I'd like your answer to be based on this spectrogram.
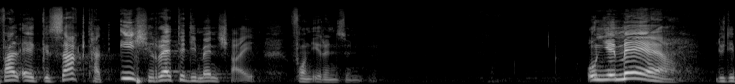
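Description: A man's voice: sits high, pushed and bright. A man preaching an emphatic sermon, repeating phrases and stressing each word. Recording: long hall reverb.

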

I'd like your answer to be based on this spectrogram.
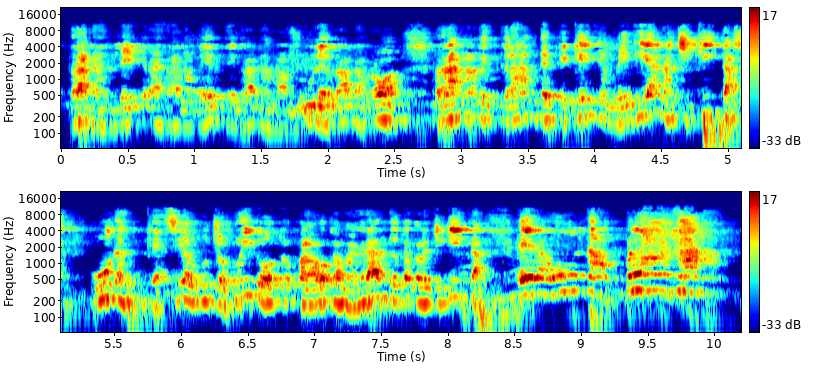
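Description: A man's voice: high-pitched, a bit bright, far from the mic, a little hiss or hum. A man preaching a sermon, telling the story in a vivid, dramatic way with humor, recorded from afar in an echoey church hall.

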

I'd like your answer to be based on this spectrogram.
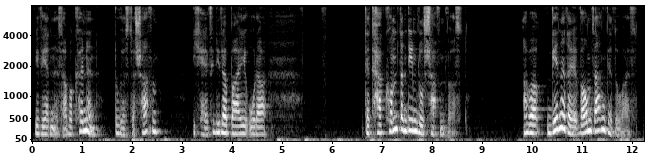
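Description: A woman's voice: fairly low pitch, expressive, unhurried, pauses often, warm tone, husky. A woman giving an earnest motivational talk to parents, pleading and repeating phrases for emphasis, sometimes dropping to a whisper. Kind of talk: motivational monologue.

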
